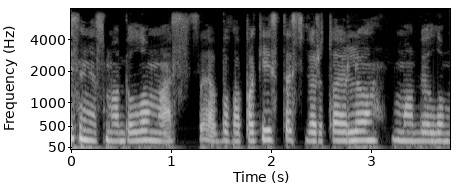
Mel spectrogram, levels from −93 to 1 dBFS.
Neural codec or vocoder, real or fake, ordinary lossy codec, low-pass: none; real; Opus, 64 kbps; 7.2 kHz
